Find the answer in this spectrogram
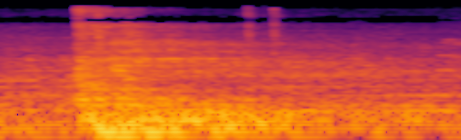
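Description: A pyrotechnic blast from a live stunt show: one loud boom about half a second in, its deep rumble dying away over about a second.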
